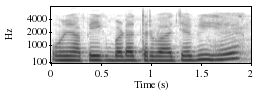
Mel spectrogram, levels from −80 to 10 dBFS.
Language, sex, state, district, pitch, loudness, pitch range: Hindi, female, Uttar Pradesh, Shamli, 220 Hz, -13 LUFS, 215-245 Hz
